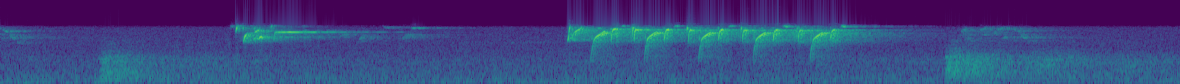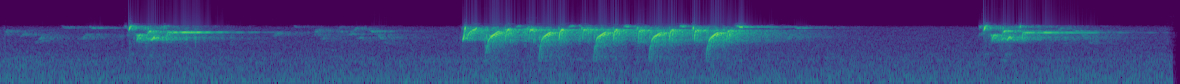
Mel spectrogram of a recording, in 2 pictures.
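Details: European goldfinch heard in nature, repeating short phrases of quick, sharp twittered notes in rhythmic clusters every couple of seconds, with a few faint low knocks in the background.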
